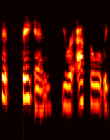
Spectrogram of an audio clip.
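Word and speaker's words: Seyton: If you pronounced it Satan, you were absolutely correct.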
